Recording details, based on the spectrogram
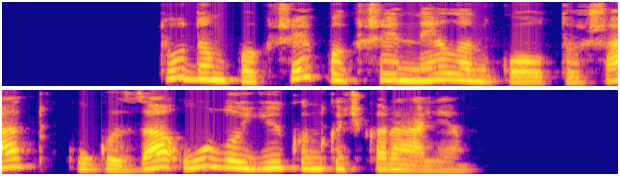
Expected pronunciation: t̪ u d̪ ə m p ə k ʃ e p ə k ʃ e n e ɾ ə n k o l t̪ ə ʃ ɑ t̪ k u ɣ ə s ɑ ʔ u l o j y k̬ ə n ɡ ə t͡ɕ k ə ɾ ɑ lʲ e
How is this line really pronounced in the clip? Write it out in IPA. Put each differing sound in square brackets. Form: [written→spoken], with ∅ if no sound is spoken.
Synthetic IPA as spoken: t̪ u d̪ ə m p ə k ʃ e p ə k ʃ e n e [ɾ→l] ə n k o l t̪ ə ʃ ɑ t̪ k u ɣ ə [s→z] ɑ ʔ u l o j y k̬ ə n [ɡ→k] ə t͡ɕ k ə ɾ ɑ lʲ e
